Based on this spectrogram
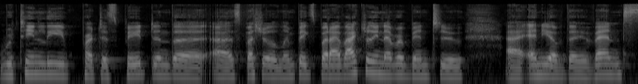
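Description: Against a quiet background, a woman with an unremarkable speaking voice talks at a moderate pace in a fairly low pitch. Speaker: podcast host. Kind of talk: casual interview. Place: home room.

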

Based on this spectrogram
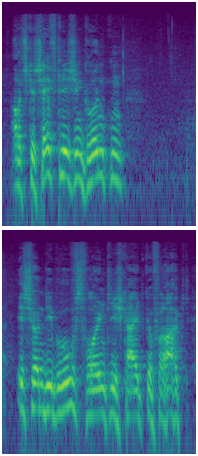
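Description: Very slow pace, fairly even intonation and long, frequent pauses. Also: man, fairly high pitch for a man. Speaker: contemporary witness. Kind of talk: interview answer. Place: home room. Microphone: lapel.

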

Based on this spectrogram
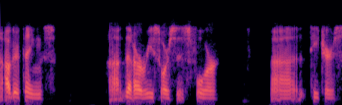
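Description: A man talks at a fairly slow pace, with a dry sound with no echo and a quiet background. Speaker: religious educator. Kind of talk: group discussion. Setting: video call. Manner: halting. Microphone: video call.

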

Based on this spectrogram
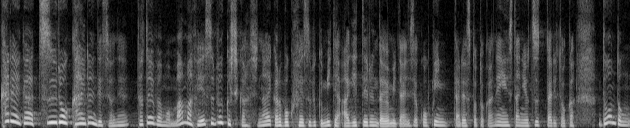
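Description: A woman talks at a very fast pace in a dark, mellow tone. Her pitch swings very widely. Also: quiet background. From Japan, Hiroshima; Japan. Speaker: entrepreneur; panelist. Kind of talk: panel discussion. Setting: stage with audience. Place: hall. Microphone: handheld.

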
